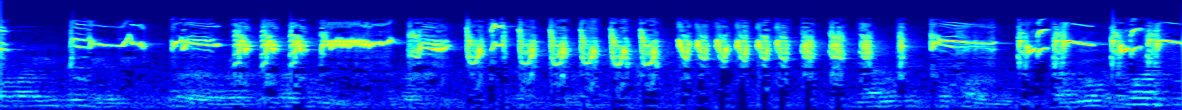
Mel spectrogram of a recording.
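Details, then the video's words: A Eurasian siskin sings a fast, high twittering run of chirps and trills, broken by thin wheezy notes that rise and fall, with a faint low murmur underneath. "İskete kuşu ötüşü"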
